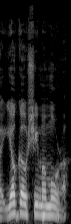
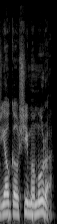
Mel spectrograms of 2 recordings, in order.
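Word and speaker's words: Yoko Shimomura: composed the music for Final Fantasy 15 uh Yoko shimamura right well the way it's actually pronounced is Yoko shimamura like with the kind kind of yeah the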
